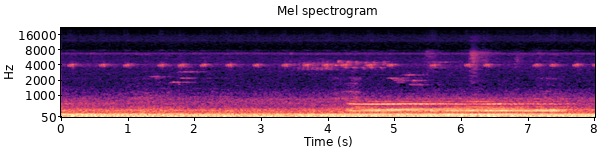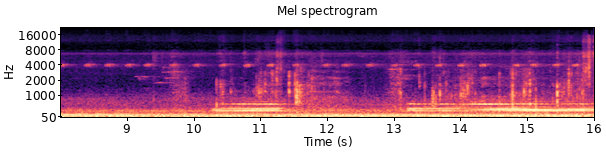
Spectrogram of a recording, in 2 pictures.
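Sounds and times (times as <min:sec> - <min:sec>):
cricket chirping: 0:00.0 - 0:16.0
low hum: 0:04.4 - 0:16.0.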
